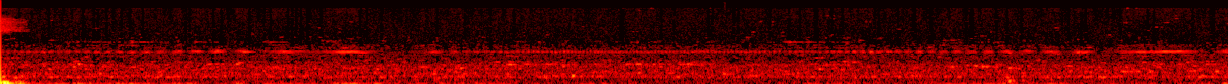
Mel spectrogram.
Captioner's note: silence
